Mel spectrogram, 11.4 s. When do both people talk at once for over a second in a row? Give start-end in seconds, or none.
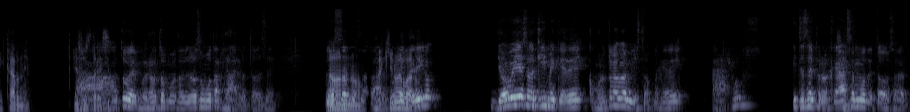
4.1-5.3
